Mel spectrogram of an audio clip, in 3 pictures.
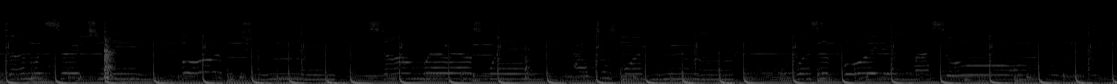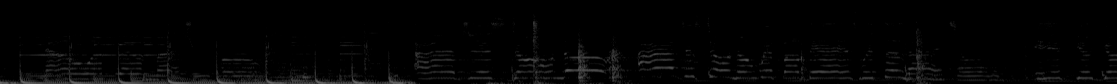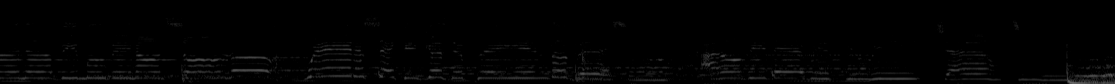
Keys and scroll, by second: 0.1 t, 3.5 super+v, 11.7 BackSpace, 14.6-16.8 typing, 19.8 space, 20.2 space, 29.7 alt+BackSpace, 32.9 alt+BackSpace.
